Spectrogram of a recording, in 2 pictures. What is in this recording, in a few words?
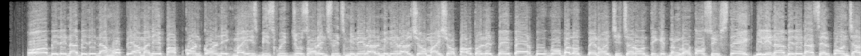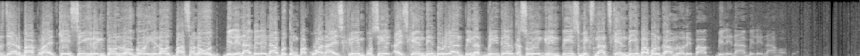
Bus Vendor, notifications; MyPhone my96 DTV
